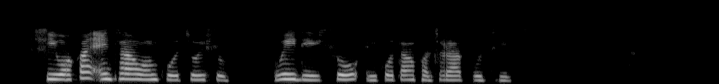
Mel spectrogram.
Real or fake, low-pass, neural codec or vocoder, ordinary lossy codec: fake; 5.4 kHz; codec, 24 kHz, 0.9 kbps, WavTokenizer, medium speech release version 2; MP3, 48 kbps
